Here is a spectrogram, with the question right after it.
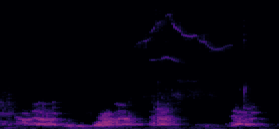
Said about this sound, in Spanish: ¿qué pasó ahí con los perros, weón?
